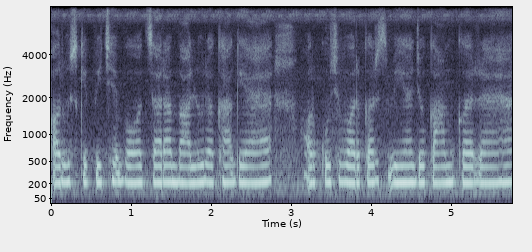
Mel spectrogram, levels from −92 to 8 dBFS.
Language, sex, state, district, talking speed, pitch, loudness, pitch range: Hindi, female, Chhattisgarh, Korba, 195 wpm, 215 Hz, -15 LUFS, 210-220 Hz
